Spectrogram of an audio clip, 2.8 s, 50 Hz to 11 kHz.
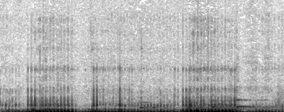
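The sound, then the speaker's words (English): Birdie, a cat, purrs loudly around 6:15 in the evening during her nuzzling and light biting routine, a deep rumbling drone that swells and eases in steady pulses with each breath, with no other sounds around it. “Around 6:15 every evening, Birdie starts her insistent nuzzling, light biting, and absolutely ferocious purring routine.”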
